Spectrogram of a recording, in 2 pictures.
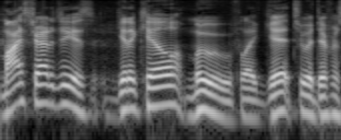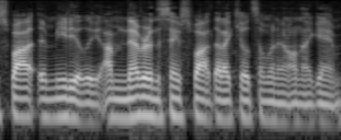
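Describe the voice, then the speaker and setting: A man with a fairly low pitch talks at a very fast pace with lively intonation and hardly any pauses, in a very clean recording with a silent background. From Germany. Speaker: rapper and producer. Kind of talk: casual chat.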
